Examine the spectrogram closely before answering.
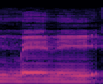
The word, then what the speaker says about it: many: Many, donc le A de many, vous le prononcez comme un, en fait, presque comme un E accent grave français, OK?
